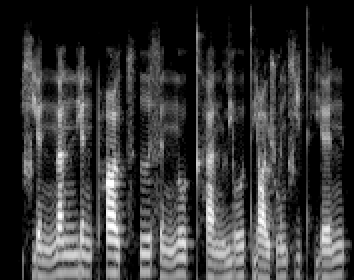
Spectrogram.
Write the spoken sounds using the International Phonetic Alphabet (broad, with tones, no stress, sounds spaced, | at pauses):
ɕ j ɛ˨˩ n n̪ a˥ n n̪ j ɛ˥˩ n pʰ ɑ˥ ʊ̯ t͡sʰ ɹ̩˥ s ə˨˩ n n̪ o˥˩ ʊ̯ kʰ a˨˩ n l j o˧˥ ʊ̯ t̪ j ɑ˨˩ ʊ̯ ʂ w ə˦ n ɕ i˥˩ t̪ʰ j ɛ˧˥ n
